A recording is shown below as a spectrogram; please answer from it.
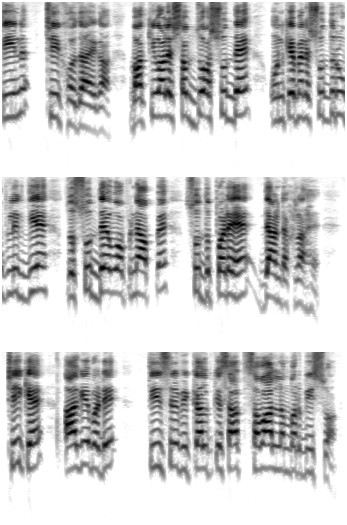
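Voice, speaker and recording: A male teacher runs a live online class, quizzing students, repeating each answer and calling them "beta". He clears his throat often. The sound is close and dry. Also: very high-pitched, brisk, a bit bright, no echo. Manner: addresses students fondly as "beta". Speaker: Hindi teacher.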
